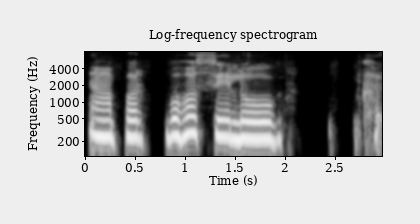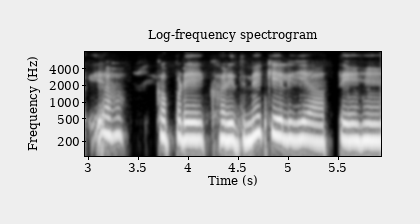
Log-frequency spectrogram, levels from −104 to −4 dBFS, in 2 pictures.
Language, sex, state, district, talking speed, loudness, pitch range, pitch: Hindi, female, Bihar, Jamui, 140 wpm, -15 LUFS, 215-250 Hz, 230 Hz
